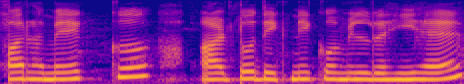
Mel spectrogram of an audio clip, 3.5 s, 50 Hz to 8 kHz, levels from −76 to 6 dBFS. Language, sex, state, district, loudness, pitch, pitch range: Hindi, female, Gujarat, Valsad, -12 LUFS, 235 Hz, 225-250 Hz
